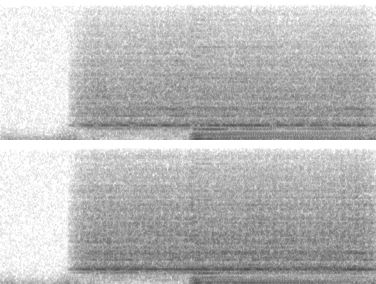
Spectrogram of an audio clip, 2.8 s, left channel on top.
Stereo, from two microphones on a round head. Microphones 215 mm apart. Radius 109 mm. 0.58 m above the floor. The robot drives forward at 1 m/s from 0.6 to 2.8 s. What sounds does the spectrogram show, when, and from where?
1.4 s a guitar: 20° right (ahead or behind), 1.0 m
